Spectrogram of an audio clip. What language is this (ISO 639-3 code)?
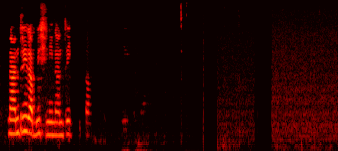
tam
